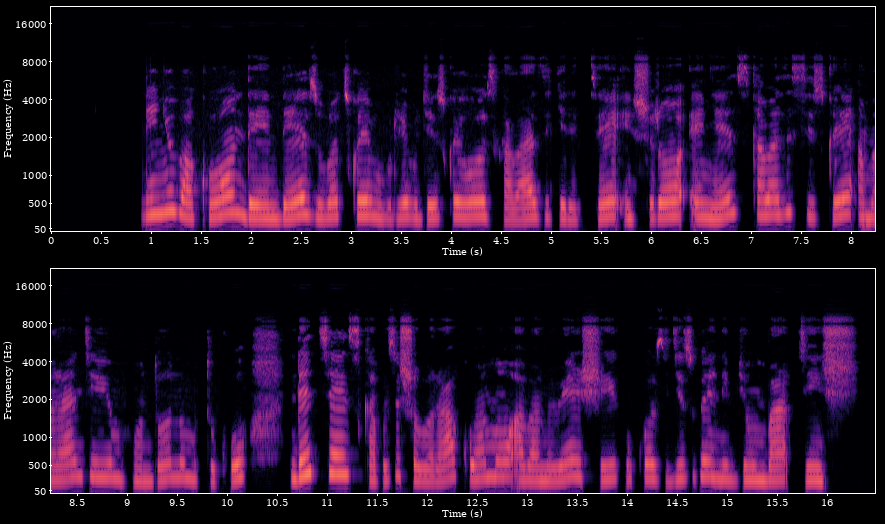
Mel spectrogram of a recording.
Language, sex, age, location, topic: Kinyarwanda, female, 18-24, Huye, education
